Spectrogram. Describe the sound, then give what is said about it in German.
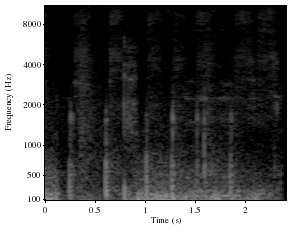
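Faint scratching of handwriting as the German word "Hoffen" is written, heard as a quick run of short strokes and light taps. “Ich schreibe jetzt hier mal das Wort Hoffen hin.”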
